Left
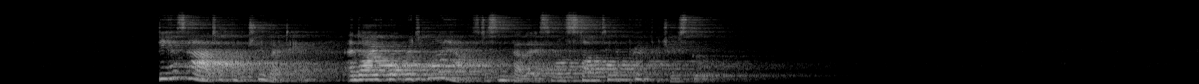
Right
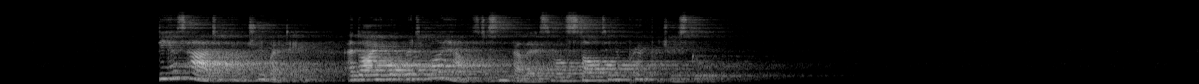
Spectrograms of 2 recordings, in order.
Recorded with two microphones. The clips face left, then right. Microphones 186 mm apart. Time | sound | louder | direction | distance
1.6 | a woman speaking | even | 30° left (ahead or behind) | 1.6 m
